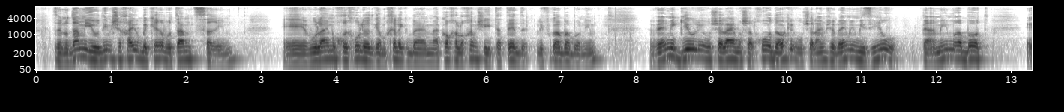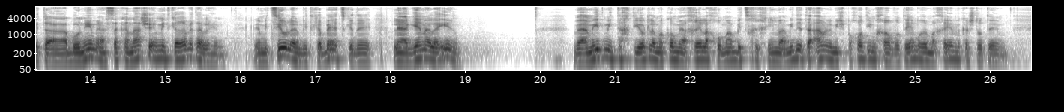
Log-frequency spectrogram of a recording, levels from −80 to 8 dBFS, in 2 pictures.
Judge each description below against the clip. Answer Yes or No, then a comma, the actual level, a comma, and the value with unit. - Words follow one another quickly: No, average, 130 wpm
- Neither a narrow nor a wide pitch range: Yes, average, 3.3 semitones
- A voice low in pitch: Yes, low, 110 Hz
